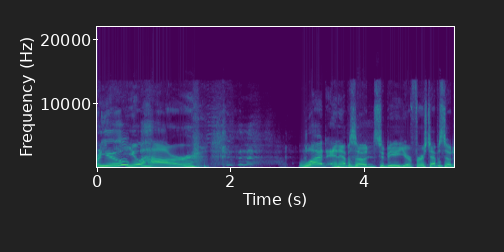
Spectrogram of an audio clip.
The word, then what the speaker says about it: epicode: So it's spelled EPICODE, but it's a soft C.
